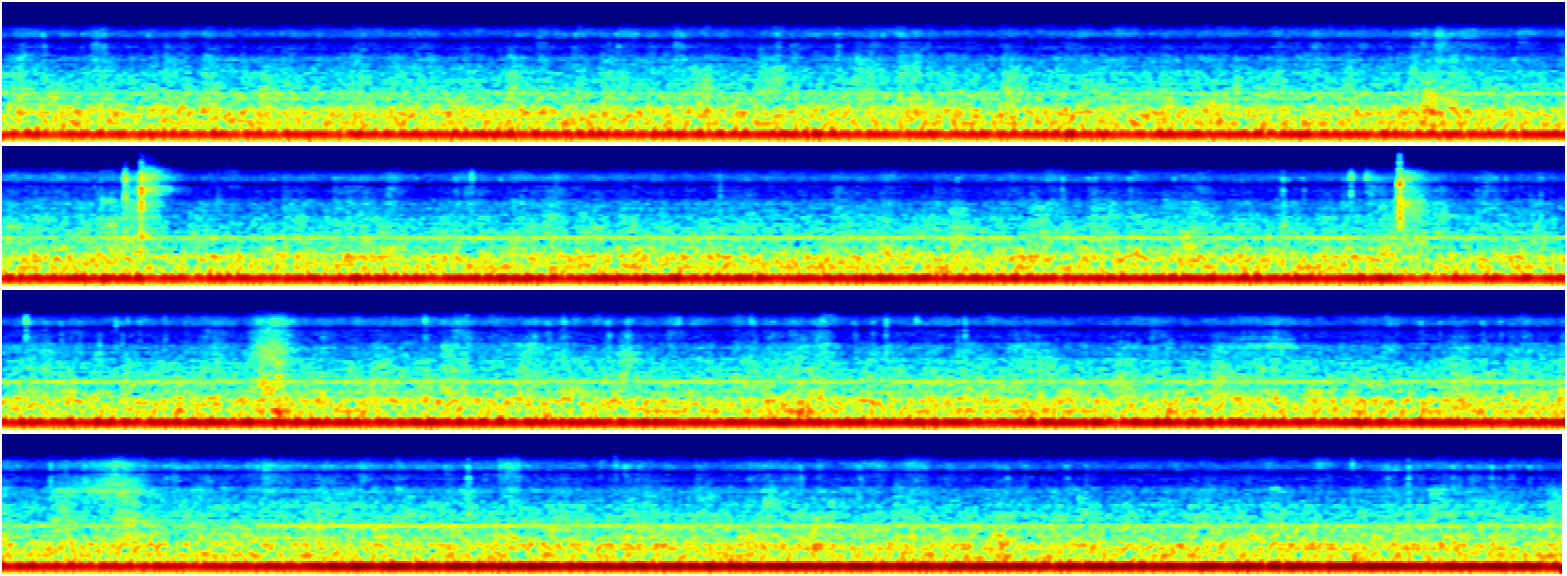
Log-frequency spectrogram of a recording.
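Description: Steady low mechanical hum with a few sharp clicks now and then; a faint steady higher tone joins about halfway through.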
